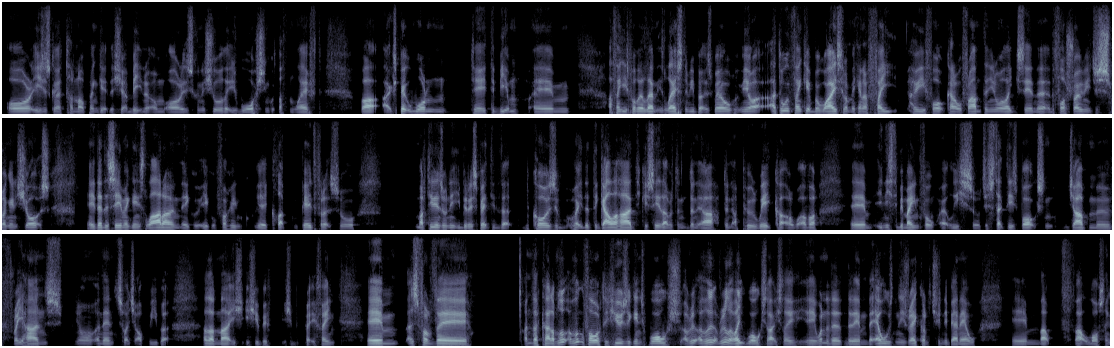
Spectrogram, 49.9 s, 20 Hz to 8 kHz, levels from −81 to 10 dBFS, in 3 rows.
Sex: male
